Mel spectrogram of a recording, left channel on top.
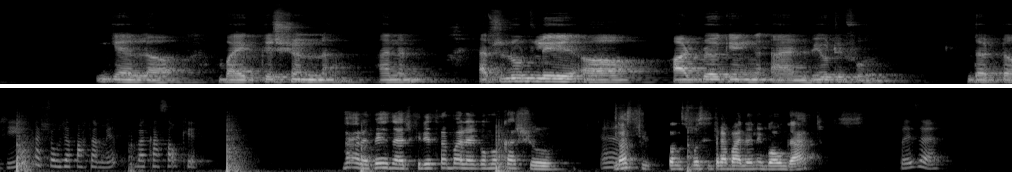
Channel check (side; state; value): both; different; correlation 0.00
